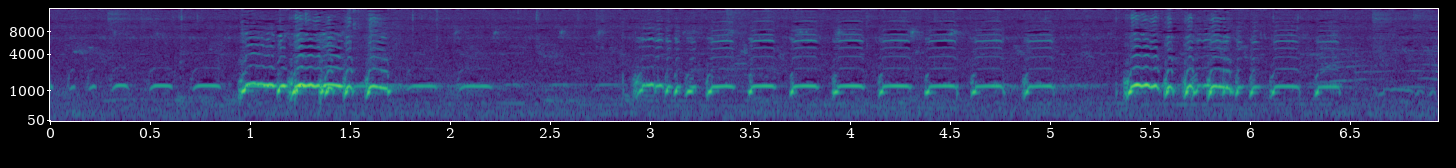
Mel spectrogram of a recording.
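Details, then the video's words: Singing local zebra dove used to stimulate other doves: three cooing phrases of rapid, evenly spaced soft notes; the middle phrase is longest and slightly quieter. "Perkutut lokal gacor Suara Besar"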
